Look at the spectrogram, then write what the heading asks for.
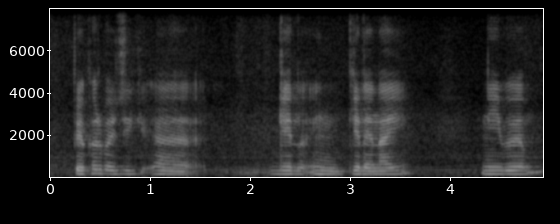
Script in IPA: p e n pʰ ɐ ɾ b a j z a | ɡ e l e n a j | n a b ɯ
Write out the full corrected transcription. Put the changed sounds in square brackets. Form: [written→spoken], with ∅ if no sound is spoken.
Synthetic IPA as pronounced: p e [n→∅] pʰ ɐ ɾ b a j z [a→i] | ɡ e l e n a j | n [a→i] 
